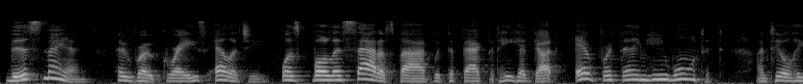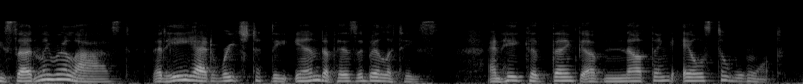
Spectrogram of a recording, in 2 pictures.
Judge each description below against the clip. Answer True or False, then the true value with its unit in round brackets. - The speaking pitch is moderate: True (165 Hz)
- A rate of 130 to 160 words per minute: True (155 wpm)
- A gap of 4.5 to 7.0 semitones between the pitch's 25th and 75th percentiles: True (5.6 semitones)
